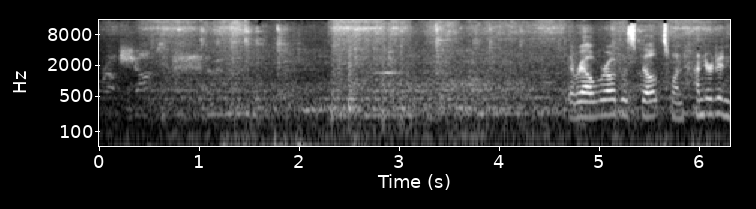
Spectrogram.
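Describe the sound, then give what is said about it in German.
A train rumbles, rocks and rattles steadily along the rails in a continuous noisy clatter, with a person's voice speaking over it near the end. The train is descending from the White Pass to the Pacific coast town of Skagway, crossing from Yukon into Alaska, on a railway built during the Klondike gold rush. “Auf der Fahrt wird es schaukeln und holpern. Das ist nichts, worüber Sie sich sorgen müssen. Das gehört zu diesem Zug.”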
